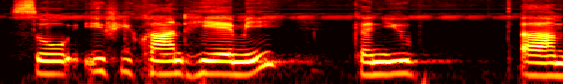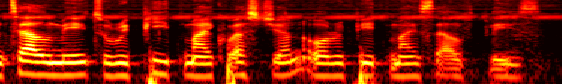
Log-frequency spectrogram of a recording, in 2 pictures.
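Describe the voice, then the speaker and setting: Hoarse woman questioning in flat tones. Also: on the low side. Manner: measured, polite, flat delivery. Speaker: commission counsel. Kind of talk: formal questioning of a witness. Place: studio. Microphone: headset.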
